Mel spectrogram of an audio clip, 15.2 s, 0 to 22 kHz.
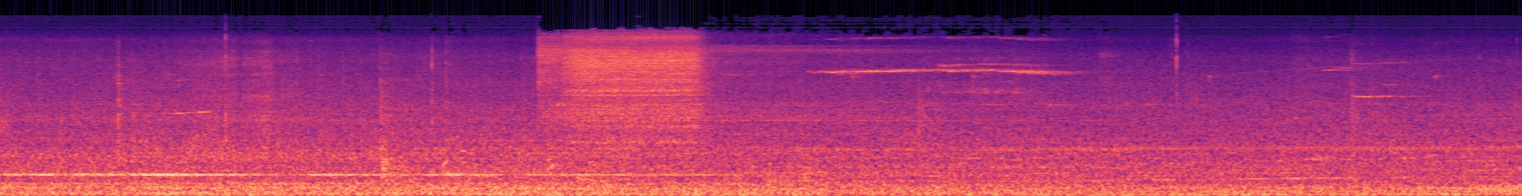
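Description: Freight train hauled by an SBB Ae 6/6 electric locomotive rolling past, with a steady rumble, a steady whine over the first half and high wheel squeals later on. About five seconds in a loud hiss lasts about a second and a half.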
